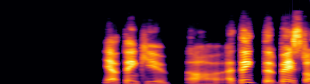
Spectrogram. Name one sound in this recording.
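A woman speaks through a headset microphone on an online call.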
